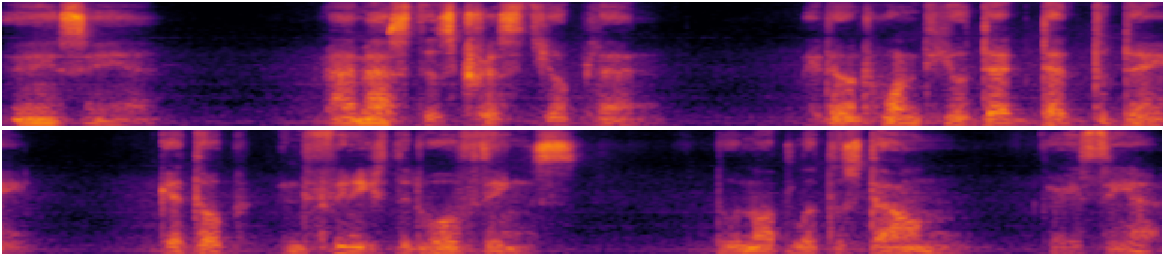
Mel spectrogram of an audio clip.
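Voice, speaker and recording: Using a put-on character voice, a man speaks at a very deep, low pitch with hissing, monotone, flat intonation, a fairly slow pace and long, frequent pauses. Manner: grim, menacing.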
